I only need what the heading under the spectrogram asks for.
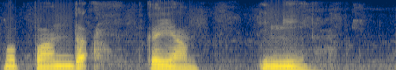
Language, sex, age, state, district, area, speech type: Manipuri, male, 30-45, Manipur, Kangpokpi, urban, read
